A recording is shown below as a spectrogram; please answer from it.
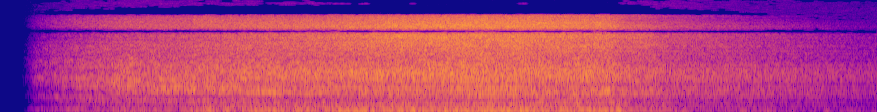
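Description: Title-intro sound effect: a rushing swell of noise over a deep rumble that builds within the first second, holds, then drops away and fades out after about three seconds.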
